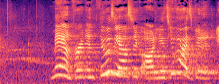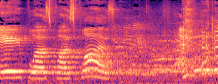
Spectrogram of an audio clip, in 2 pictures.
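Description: A young woman speaks with animation into a microphone in a large echoing hall.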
